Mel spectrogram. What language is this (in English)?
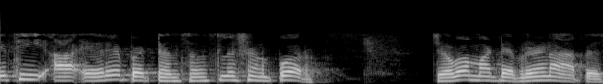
Gujarati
